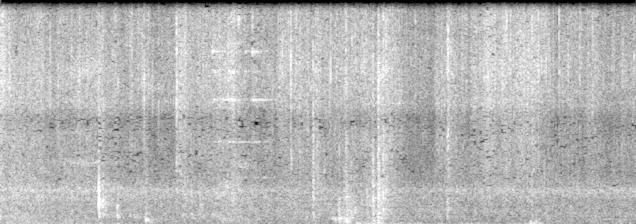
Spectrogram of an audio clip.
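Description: Cardboard boxes and plastic-wrapped toy parts being handled: scattered knocks, scrapes and rustling. The loudest is a cluster of knocks a little under three seconds in.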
